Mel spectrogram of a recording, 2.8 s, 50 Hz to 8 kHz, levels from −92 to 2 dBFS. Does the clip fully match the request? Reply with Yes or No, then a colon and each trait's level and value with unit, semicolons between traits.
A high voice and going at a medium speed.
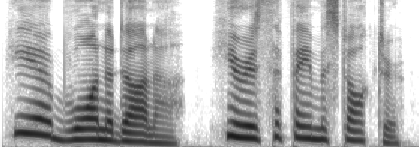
Yes: high, 210 Hz; average, 170 wpm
